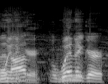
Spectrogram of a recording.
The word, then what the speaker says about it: Weiniger: Alec Weiniger, I hope I'm saying his name right. – And Winiger. Winiger like vinegar.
